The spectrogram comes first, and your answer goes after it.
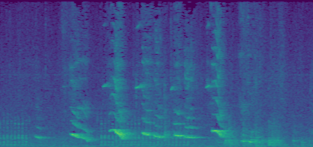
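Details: Nine-week-old male Jack Russell Terrier puppy playing with a ball and a squeaky toy. A run of high, thin whines and yelps bends up and down in pitch for about two seconds, with short gaps between them. Faint room noise sits underneath.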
